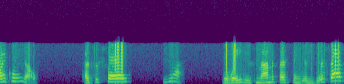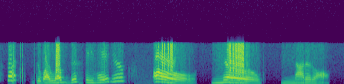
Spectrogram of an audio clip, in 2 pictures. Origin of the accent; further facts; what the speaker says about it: New York, United States; I'm from New York, I still heard a whole lot of junk from people of various colors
